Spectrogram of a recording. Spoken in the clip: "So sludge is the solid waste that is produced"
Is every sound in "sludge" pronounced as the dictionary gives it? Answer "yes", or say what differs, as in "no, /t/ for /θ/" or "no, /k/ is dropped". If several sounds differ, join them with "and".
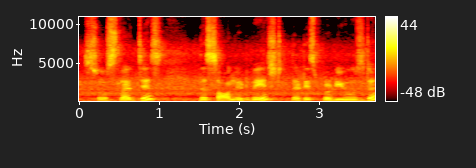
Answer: yes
